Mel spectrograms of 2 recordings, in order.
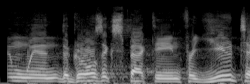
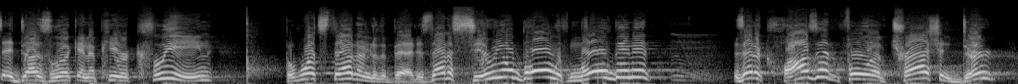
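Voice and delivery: rising, much higher disbelief as each mess is found; dismayed parent; 6 semitones higher than usual. Retold or imitated. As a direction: discover the mold and trash in growing shock. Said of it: "you're like".

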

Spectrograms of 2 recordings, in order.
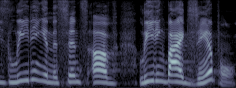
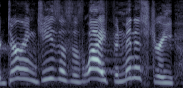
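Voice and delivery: usual speaking voice

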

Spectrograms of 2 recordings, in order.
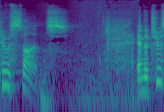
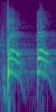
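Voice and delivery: two high, loud booms; imitated gunshots; 5 dB louder than usual. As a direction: punch out each boom sharply. Imitates more shots in retelling.

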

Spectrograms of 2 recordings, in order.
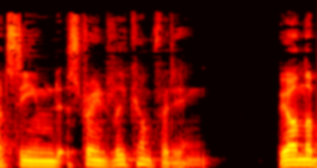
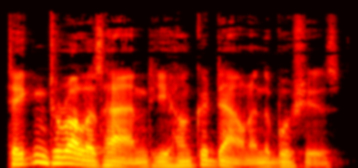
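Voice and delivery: usual speaking voice

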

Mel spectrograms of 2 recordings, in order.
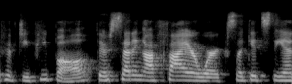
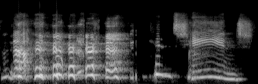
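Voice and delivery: louder, higher hammed-up motivational shout with laughter; Tony Robbins; 6 semitones higher, 4 dB louder, much slower than usual. Mimicking a self-help guru to listeners, hammed-up laughing shout. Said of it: "like Tony Robbins".

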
